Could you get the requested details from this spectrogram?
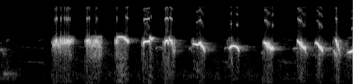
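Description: Greater green leafbird song: a quick run of about a dozen clear, slurred whistled notes, high and bright, some rising and some falling, delivered about three per second.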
